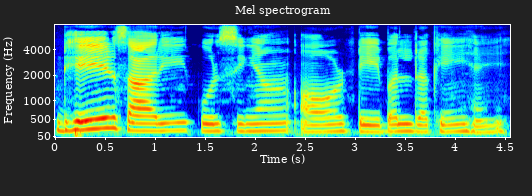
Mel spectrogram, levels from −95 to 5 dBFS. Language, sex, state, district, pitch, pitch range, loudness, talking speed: Hindi, female, Uttar Pradesh, Lucknow, 190 Hz, 180-200 Hz, -18 LUFS, 90 wpm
